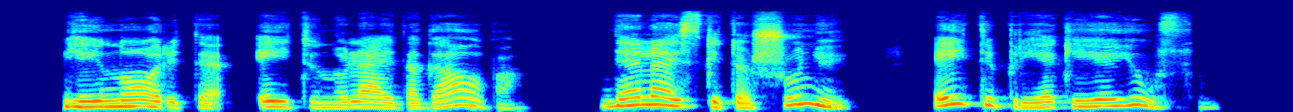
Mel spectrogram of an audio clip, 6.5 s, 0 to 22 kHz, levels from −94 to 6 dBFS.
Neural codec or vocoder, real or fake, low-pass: none; real; 14.4 kHz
